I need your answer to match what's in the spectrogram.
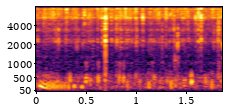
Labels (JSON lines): {"label": "biophony", "recorder": "HydroMoth"}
